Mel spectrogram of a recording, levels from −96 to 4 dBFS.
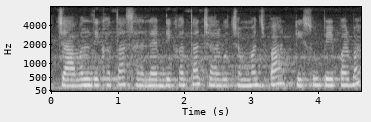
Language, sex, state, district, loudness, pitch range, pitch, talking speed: Hindi, female, Bihar, East Champaran, -15 LUFS, 215-230 Hz, 220 Hz, 155 wpm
